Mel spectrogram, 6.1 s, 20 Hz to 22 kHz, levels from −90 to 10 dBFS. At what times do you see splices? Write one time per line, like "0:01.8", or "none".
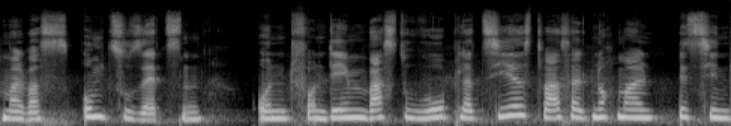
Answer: none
